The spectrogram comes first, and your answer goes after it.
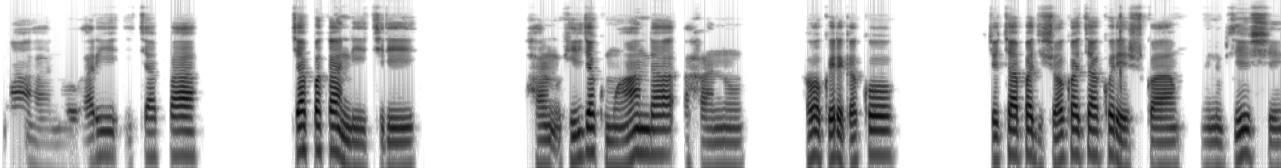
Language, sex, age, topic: Kinyarwanda, male, 25-35, government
